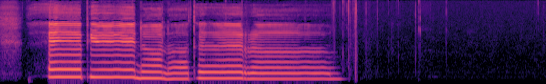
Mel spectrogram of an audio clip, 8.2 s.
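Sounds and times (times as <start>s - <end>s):
contralto voices singing: 0.7s - 5.1s.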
